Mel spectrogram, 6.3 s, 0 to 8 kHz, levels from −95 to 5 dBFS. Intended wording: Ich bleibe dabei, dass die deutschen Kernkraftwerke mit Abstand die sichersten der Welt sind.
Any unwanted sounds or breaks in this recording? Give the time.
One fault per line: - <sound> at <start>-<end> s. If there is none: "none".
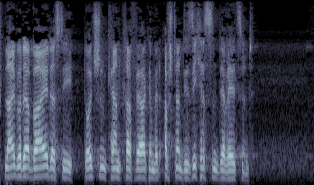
none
